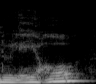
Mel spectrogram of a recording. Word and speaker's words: Luleå: Also ich nehme an, dass dann in Luleå wird es geschrieben mit dem O-Kringel oben drauf, das spricht man Luleå aus.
